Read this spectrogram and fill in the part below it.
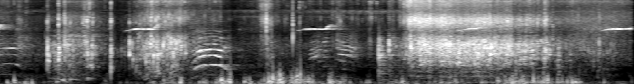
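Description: Cow dung being mixed by hand with pond water in a container to make fish feed: splashing and sloshing in bursts, growing into steadier churning near the end, while a person talks over it.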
